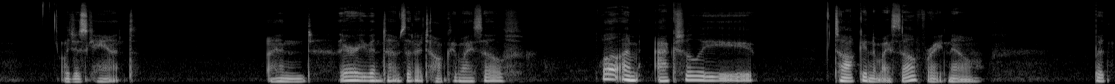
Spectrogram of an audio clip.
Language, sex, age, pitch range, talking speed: English, female, 20-39, 145-180 Hz, 120 wpm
